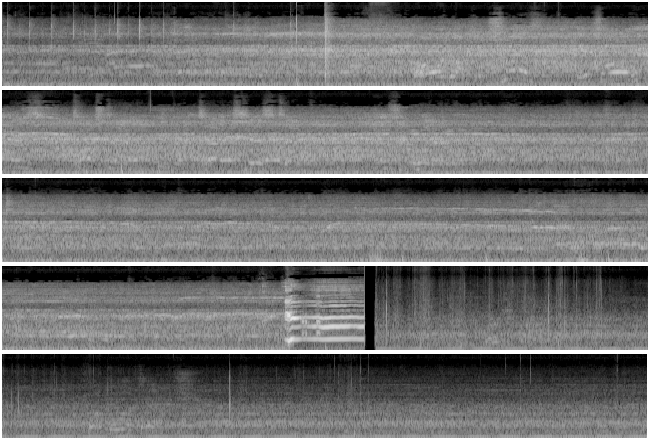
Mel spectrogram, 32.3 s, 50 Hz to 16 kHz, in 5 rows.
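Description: College football TV broadcast played through a television speaker: stadium crowd noise and music, with commentary under it. About 22 seconds in there is a brief loud pitched blare, then the sound cuts off abruptly to a quieter crowd background.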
